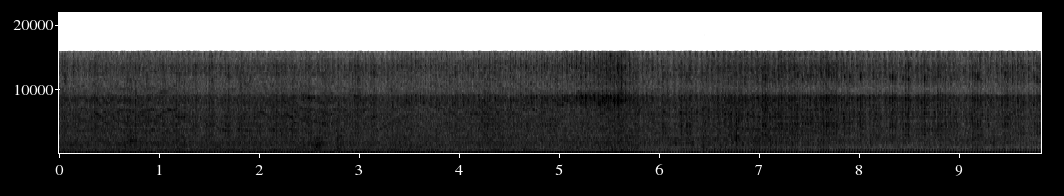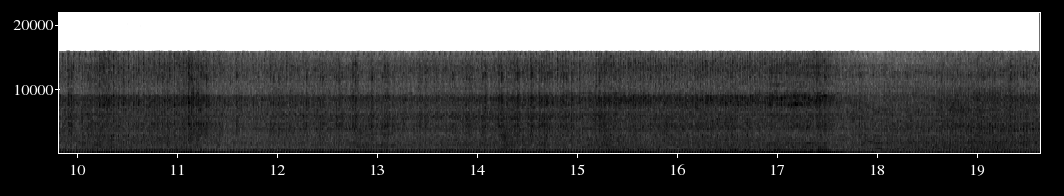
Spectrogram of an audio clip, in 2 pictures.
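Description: A sports car engine idles with a deep rumble and revs up briefly now and then.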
